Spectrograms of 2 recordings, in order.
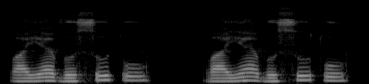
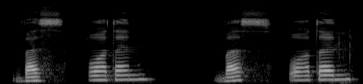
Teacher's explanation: اب یہاں پر سین چھوٹا سا صاد کے اوپر لکھا ہوا ہے، تو یہاں پر صاد کے بجائے ہم سین کی ادائیگی کریں گے، یعنی کہ باریک ادائیگی کریں گے، کیونکہ سین اور صاد دونوں سیٹی والے حروف ہیں، دونوں کا مخرج ایک ہے، لیکن صاد موٹے حروف میں ہے اور سین باریک میں، تو سین کی ادائیگی باریک ہوگی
